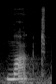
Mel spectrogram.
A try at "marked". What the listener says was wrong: Everyone marked. A lot of you say marked. You're missing the R after A sounds, especially marked.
